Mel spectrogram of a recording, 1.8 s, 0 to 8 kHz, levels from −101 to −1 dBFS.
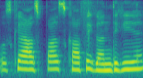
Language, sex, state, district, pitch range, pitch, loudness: Hindi, female, Bihar, Kishanganj, 220-245 Hz, 235 Hz, -14 LUFS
